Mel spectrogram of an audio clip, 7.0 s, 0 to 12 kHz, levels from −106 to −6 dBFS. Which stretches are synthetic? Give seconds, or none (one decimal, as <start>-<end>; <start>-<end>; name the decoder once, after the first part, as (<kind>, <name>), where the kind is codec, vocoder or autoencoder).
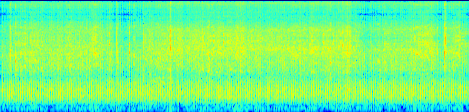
4.7-5.3 (vocoder, Vocos)

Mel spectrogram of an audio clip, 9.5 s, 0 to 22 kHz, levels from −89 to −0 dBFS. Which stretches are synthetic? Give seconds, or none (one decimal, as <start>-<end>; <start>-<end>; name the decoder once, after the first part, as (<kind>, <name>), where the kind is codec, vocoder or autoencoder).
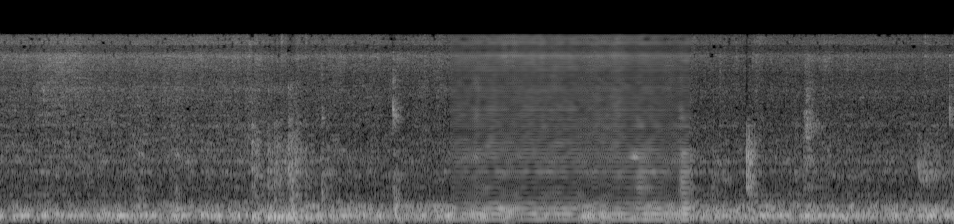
4.5-6.9 (vocoder, Vocos)

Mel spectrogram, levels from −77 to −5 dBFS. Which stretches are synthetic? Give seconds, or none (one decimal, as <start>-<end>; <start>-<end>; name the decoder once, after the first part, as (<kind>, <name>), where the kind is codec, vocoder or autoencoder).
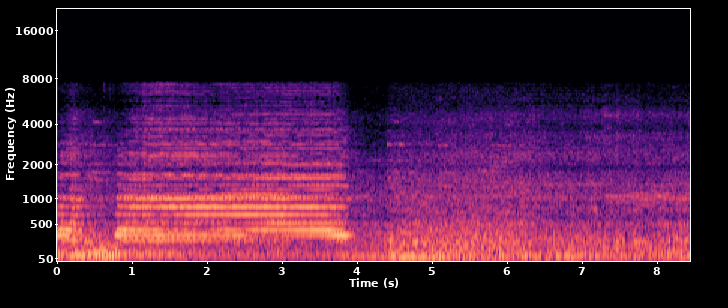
6.2-7.3 (vocoder, Vocos)

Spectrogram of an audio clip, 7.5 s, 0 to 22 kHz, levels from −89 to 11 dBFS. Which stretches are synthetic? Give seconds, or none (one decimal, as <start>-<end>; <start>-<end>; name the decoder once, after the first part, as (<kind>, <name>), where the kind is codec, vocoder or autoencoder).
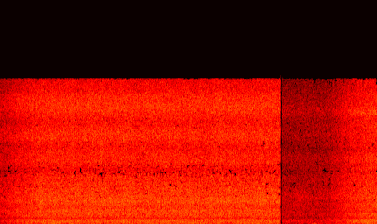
none

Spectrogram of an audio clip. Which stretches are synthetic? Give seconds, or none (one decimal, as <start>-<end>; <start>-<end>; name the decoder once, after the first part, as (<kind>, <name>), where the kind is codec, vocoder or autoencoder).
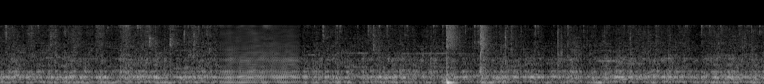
2.2-3.0 (vocoder, Vocos)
